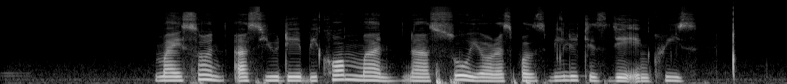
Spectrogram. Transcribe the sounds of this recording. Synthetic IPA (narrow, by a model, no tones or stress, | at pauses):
maɪsɔ̃nʔasjudebikʰɔ̃mːãnːasojɔɹɛspɔ̃nsəbilitʰisdeʔḭ̃nkʰɹis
